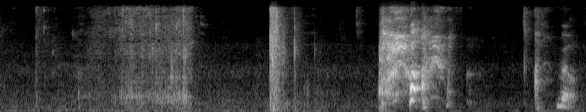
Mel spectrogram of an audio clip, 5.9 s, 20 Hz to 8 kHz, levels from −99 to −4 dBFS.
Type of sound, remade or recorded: recorded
